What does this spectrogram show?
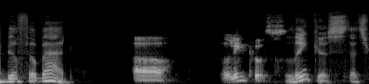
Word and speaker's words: Linckus: it all I will feel bad uh lincus Linkus that's right Linkus that actually sounds yes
